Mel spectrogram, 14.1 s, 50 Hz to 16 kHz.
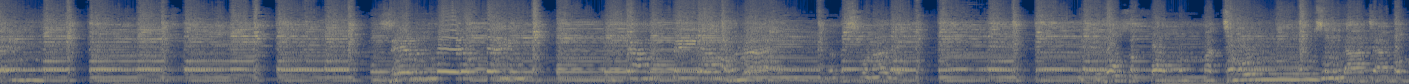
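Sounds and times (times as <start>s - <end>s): man singing: 0.0s - 1.2s, 3.6s - 9.4s, 10.6s - 14.0s
acoustic guitar strumming: 0.0s - 14.0s.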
